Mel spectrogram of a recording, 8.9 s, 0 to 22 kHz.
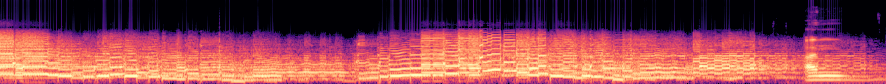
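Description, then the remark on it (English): An electric guitar through the crunch channel of an amp simulation, said to simulate a Marshall JTM-50, plays a run of gritty chords and notes in a crunchy, overdriven tone, sustained and fairly loud, with no voices, ending on a sharp struck chord. “This is the crunch channel.”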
